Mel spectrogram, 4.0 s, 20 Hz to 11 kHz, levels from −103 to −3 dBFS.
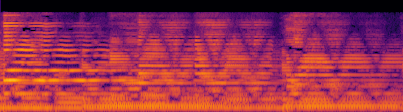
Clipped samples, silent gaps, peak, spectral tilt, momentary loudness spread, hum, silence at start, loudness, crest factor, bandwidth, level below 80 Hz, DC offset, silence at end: under 0.1%; none; -10 dBFS; -3.5 dB/octave; 10 LU; none; 0 s; -28 LUFS; 18 dB; 8.2 kHz; -58 dBFS; under 0.1%; 0 s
